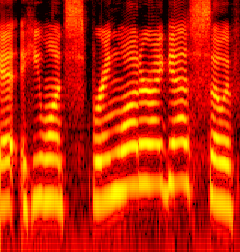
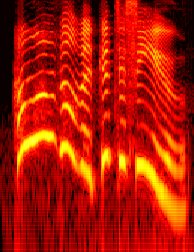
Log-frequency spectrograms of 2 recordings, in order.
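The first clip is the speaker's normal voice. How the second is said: much higher and louder, bubbly greeter; cheery NPC greeting; 7 dB louder than usual. Acted. A game character greeting the player, high and loud. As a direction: chirp it like an overjoyed townsperson.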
